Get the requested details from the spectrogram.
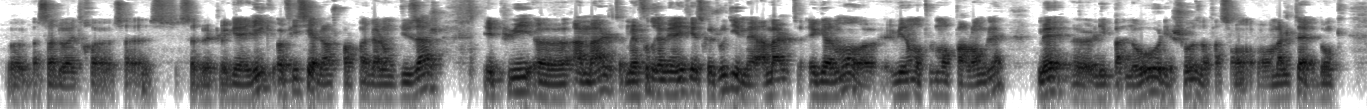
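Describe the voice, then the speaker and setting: A man talks fairly quickly, with noticeable noise audible behind him. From Switzerland, canton of Vaud. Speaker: journalist and commentator. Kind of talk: commentary on a read-out editorial. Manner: hesitant, many fillers. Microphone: no microphone, built-in audio.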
